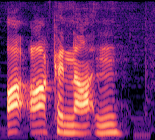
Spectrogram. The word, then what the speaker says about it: Akhenaten: How do you pronounce Akhenaten? Akhenaten. Akhenaten. Oh, it's not hard. Akhenaten.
